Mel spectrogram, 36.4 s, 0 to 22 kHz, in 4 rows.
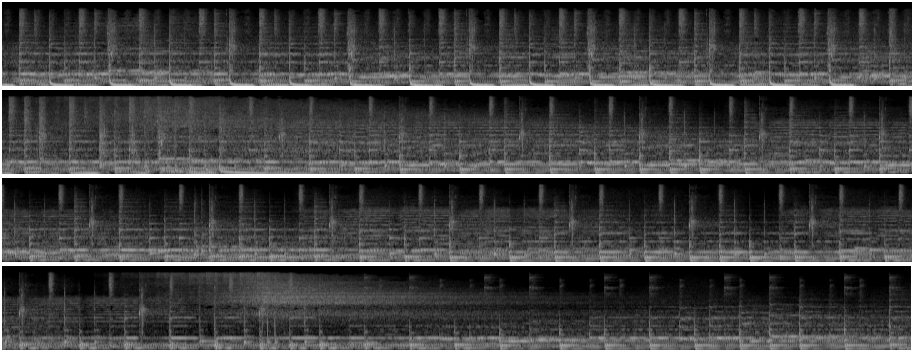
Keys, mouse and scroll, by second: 2.0 click, 7.8 click, 8.4 ], 9.8 click, 9.8 ], 12.8 click, 13.1 typing, 15.2 click, 15.8-16.2 typing, 16.1 click, 19.6 click, 20.0-20.5 typing, 20.2 click, 21.3 click, 21.8 typing, 24.5 typing, 24.8 ctrl+e, 25.9 click, 31.1 ctrl+alt+shift+e, 32.0 click, 34.5 z, 35.1 click, 35.9 space, 36.2 click.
